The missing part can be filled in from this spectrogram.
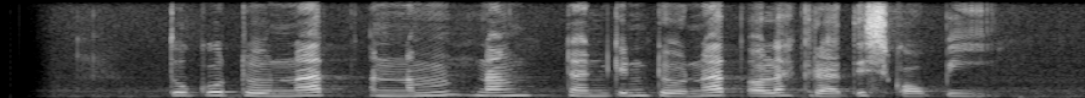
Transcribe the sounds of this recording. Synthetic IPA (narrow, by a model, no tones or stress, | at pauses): t̪ukuɖ̥o̤nat̪̚ənəmnaŋɖ̥a̤nkɪŋɖ̪̥o̤nat̪̚olɛhɡ̥ɾat̪ɪskopi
